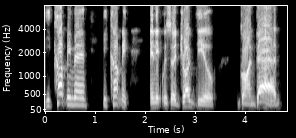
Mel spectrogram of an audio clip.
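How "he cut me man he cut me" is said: shrill scream, pitched very high. Retelling a bar fight where a cut man screams: imitating a man screaming. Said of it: "he starts screaming".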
